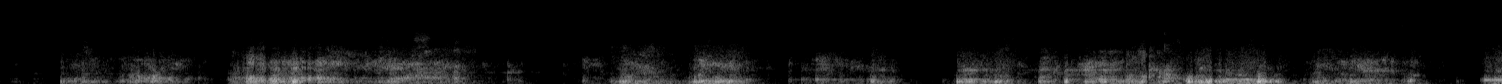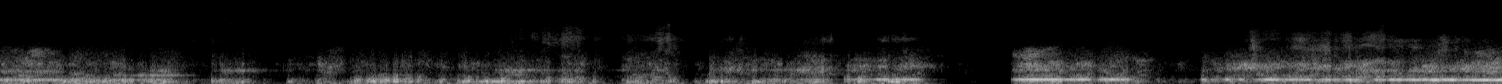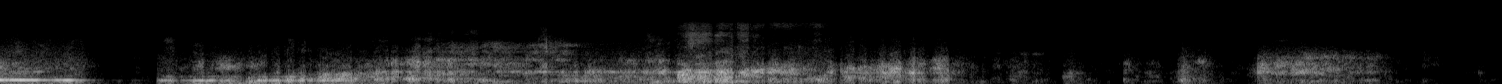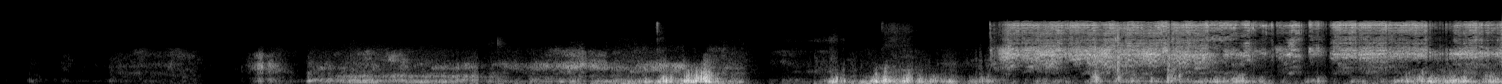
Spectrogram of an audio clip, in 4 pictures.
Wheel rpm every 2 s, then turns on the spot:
0, 0, 0, 0, 0, 0, 0, 0, 0, 0, 0, 0, 0, 0, 0, 0, 0, 0, 0, 0, 0, 0, 0, 0, 0, 0, 0, 30, 70, 70.
none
